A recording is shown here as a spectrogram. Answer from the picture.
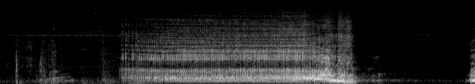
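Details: On a night safari, a male lion right beside the safari vehicle lets out a powerful, throaty roar that builds for a couple of seconds and cuts off abruptly, with softer low grunts before it and another beginning at the end.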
